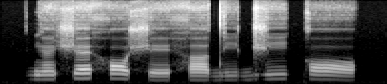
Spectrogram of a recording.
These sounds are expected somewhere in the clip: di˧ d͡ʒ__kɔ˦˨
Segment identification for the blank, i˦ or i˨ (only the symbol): i˦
